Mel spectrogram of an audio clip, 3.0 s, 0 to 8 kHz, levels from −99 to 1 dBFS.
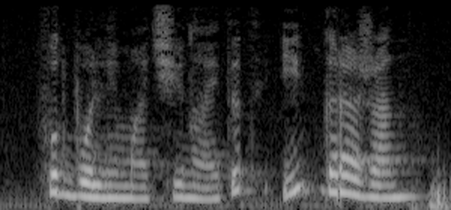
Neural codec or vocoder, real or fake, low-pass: none; real; 7.2 kHz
